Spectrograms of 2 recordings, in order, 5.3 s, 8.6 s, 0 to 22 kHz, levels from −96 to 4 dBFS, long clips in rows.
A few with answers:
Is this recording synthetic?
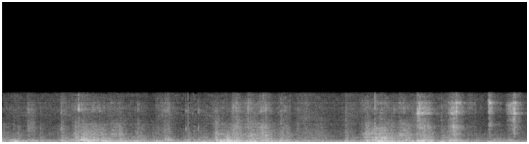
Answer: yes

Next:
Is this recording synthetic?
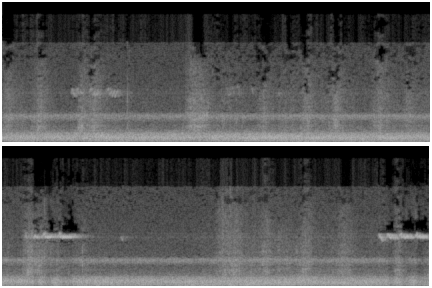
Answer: yes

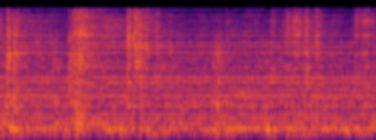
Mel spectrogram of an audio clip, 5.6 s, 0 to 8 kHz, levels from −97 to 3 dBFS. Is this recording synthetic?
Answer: yes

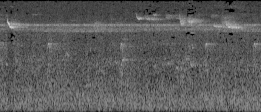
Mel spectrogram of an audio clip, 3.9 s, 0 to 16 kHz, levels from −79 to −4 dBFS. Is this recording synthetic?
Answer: no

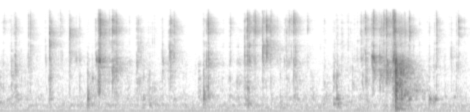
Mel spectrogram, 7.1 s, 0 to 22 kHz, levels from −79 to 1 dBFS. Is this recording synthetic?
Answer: no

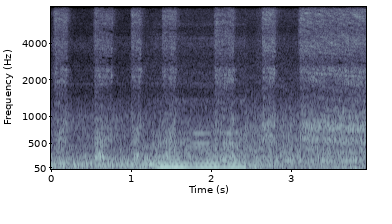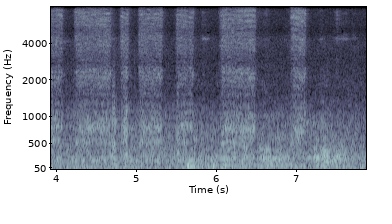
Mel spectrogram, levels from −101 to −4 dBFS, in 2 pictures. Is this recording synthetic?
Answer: no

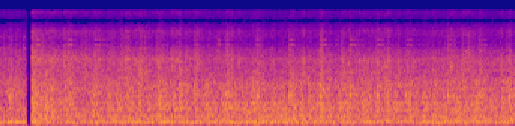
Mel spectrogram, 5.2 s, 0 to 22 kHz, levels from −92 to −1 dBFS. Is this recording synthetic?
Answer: no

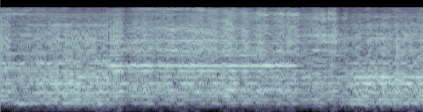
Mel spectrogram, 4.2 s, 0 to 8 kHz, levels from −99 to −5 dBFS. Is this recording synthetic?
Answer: yes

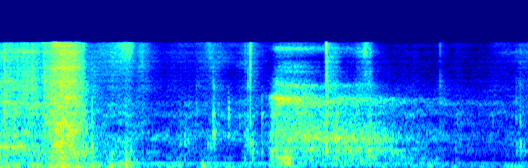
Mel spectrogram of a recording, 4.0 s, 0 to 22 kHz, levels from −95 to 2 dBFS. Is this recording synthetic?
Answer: yes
